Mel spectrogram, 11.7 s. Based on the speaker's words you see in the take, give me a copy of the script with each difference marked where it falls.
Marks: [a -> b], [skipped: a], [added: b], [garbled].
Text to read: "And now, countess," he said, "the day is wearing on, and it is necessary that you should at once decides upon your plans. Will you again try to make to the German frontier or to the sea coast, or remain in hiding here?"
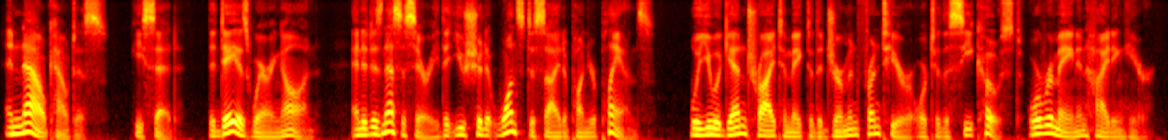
"And now, countess," he said, "the day is wearing on, and it is necessary that you should at once [decides -> decide] upon your plans. Will you again try to make to the German frontier or to the sea coast, or remain in hiding here?"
